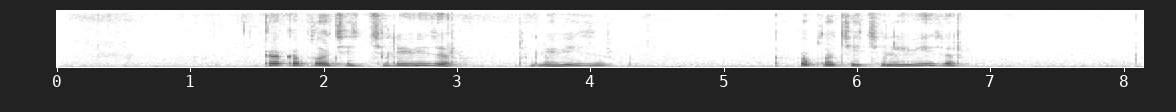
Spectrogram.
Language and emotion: Russian, sad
